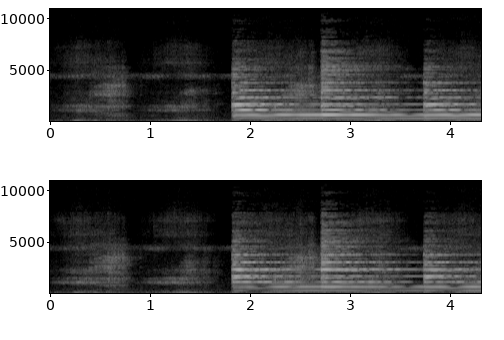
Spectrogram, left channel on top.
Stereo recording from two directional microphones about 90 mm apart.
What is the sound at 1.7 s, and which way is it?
Church bell, 25° left (ahead or behind).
